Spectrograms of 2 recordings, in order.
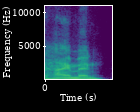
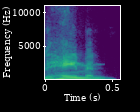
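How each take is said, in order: First: The first syllable sounds like 'high'. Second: The first syllable does not sound like 'high'.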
